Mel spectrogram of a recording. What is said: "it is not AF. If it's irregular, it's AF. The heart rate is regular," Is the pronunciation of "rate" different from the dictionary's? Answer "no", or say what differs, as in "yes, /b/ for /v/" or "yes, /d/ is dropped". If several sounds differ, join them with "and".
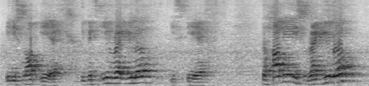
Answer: yes, /t/ is dropped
